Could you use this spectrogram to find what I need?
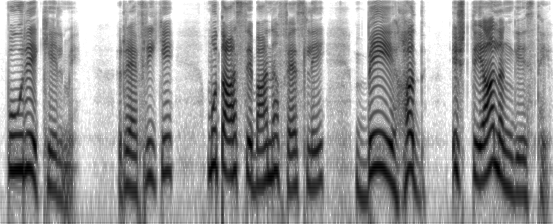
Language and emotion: Urdu, disgusted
